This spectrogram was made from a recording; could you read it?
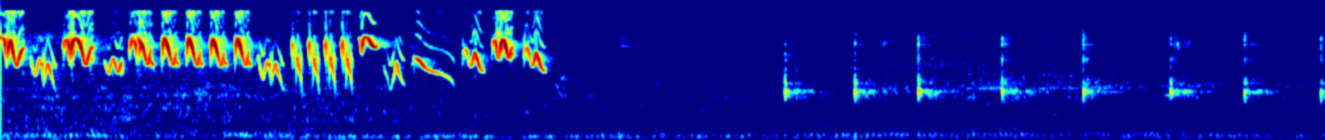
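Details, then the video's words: Mozambique canary pouring out fast, high chirping trills for nearly three seconds, followed by quiet with faint, evenly spaced ticks in the background. "Burung Mozambik Gacor Ngeroll"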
